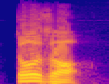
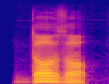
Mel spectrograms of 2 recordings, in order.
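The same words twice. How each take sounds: First: The word is said with too much force. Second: The word is said lightly without force. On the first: The speaker calls it wrong. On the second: The speaker calls it right.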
